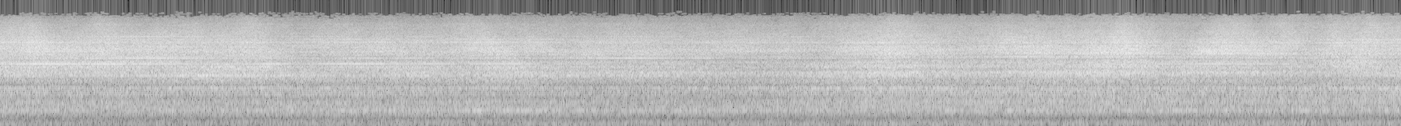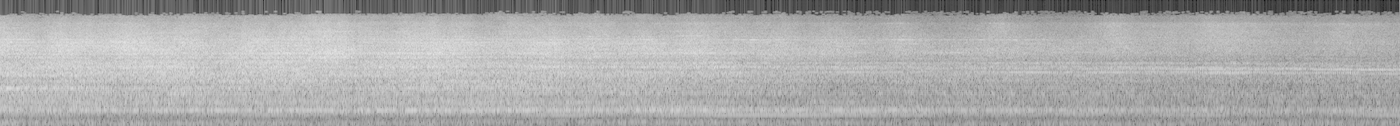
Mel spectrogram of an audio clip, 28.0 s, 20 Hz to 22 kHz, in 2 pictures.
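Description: Airbus A320's twin IAE V2500 turbofan engines at taxi power: a steady jet whine over a rushing noise, fading gradually over the last several seconds as the airliner taxis past.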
